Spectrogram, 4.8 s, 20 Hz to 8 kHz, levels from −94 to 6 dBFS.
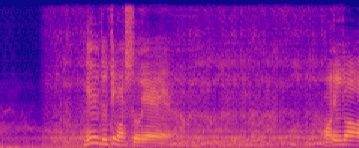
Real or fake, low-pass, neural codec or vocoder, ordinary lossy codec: fake; none; codec, 16 kHz, 1 kbps, FunCodec, trained on Chinese and English, 50 frames a second; none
